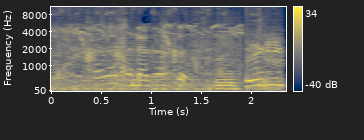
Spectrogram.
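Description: People talking in the background, with short calls from caged ducks and chicks mixed in.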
